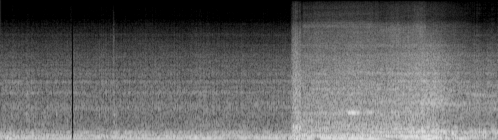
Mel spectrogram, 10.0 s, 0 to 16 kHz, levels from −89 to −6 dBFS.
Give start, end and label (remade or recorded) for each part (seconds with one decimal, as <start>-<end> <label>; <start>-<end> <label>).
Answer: 0.0-8.7 recorded; 8.7-9.3 remade; 9.3-10.0 recorded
